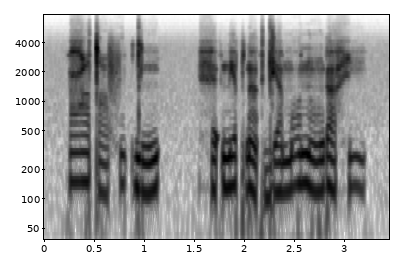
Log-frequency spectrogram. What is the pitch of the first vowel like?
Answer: falling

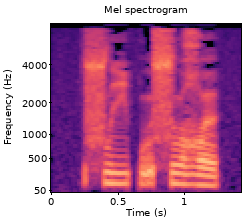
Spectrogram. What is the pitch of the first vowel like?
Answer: high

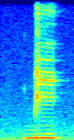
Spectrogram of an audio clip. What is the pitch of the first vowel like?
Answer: low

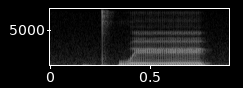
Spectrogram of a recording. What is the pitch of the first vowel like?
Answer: rising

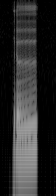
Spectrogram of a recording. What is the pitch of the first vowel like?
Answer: rising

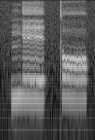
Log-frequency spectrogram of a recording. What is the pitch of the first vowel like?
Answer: low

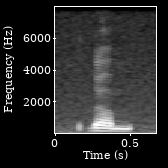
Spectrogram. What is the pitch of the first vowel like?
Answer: low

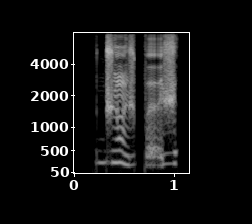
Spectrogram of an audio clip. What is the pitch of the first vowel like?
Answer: falling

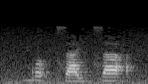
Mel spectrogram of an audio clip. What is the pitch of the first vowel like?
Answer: high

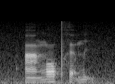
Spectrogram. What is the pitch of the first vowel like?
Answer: low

